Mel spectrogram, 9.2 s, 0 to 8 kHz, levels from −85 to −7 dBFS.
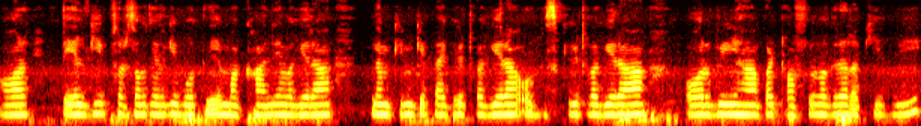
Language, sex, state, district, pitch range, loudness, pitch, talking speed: Hindi, male, Rajasthan, Jaipur, 185-195 Hz, -19 LUFS, 190 Hz, 170 wpm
